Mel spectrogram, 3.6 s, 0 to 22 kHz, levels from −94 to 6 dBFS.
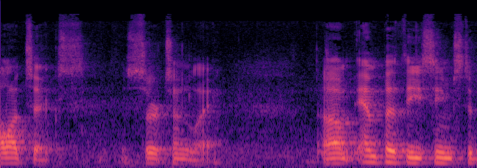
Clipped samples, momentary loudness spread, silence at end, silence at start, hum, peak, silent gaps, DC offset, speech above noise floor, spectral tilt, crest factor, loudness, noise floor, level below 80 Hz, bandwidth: under 0.1%; 17 LU; 0 s; 0 s; none; -12 dBFS; none; under 0.1%; 25 dB; -5 dB/octave; 20 dB; -30 LUFS; -55 dBFS; -66 dBFS; 15.5 kHz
